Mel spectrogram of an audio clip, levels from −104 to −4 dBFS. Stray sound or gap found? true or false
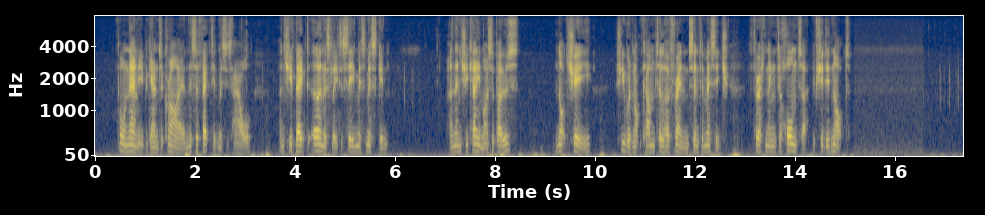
false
